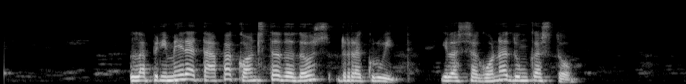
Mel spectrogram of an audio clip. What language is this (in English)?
Catalan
